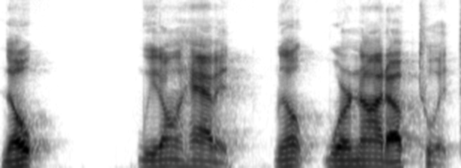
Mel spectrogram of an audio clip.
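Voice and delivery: ordinary talk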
